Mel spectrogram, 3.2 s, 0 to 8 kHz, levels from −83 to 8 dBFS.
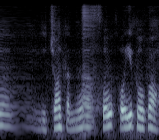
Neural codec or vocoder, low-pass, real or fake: codec, 16 kHz, about 1 kbps, DyCAST, with the encoder's durations; 7.2 kHz; fake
